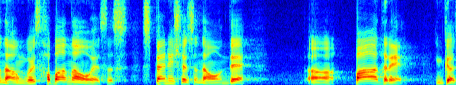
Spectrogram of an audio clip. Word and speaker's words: padre: 그러니까 스페인 말에서는 padre라고 하고요. 영어에서는 padre가 맞을 거예요. padre. 아시겠죠? 이게 보세요. 왜냐면 스페인 말을 그대로 살려야 되기 때문에. 그래서 보세요. padre. 근데 영어에서는 에 발음으로 끝나는 걸 좀 힘들어 하거든요. 그래서 padre 이렇게 발음하는 원어민도 있어요. 아시겠죠? 보세요. padre 아니면 padre 다 좋습니다.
